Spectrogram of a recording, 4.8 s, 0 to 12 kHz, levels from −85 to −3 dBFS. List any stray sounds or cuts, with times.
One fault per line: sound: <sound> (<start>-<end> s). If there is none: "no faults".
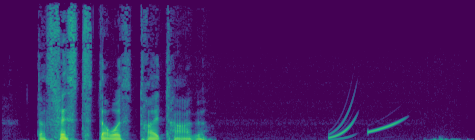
sound: chirp (3.3-4.1 s)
